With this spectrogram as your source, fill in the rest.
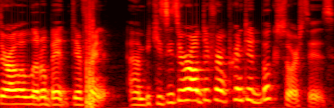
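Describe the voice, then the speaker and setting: This is a woman's voice. Her pitch is fairly high. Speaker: librarian. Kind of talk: library instruction presentation to a class. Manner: fast.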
